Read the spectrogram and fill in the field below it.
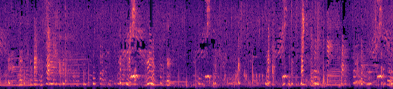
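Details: Swans calling together in Saitama, Japan. A dense chorus of nasal, trumpeting honks opens with one long, steady note, then continues as an overlapping jumble of calls.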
